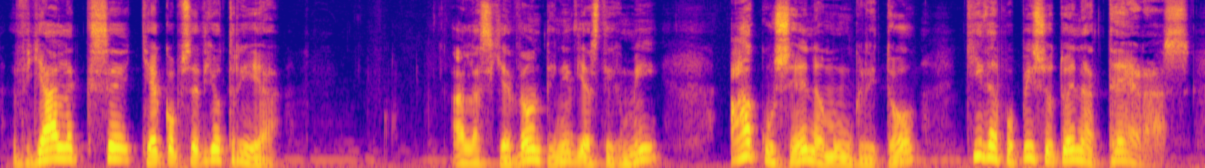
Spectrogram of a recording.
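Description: A storyteller giving an expressive, dramatic reading of a fairy tale. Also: medium pitch, husky.

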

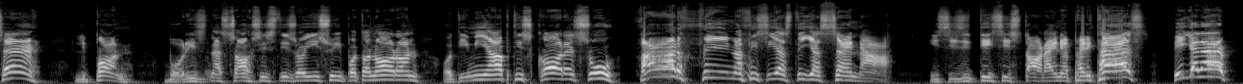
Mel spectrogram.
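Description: A storyteller voicing a hideous, stern male beast in a fairy tale, speaking slowly and menacingly. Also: pushed and bright. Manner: slow, drawn-out, booming delivery.

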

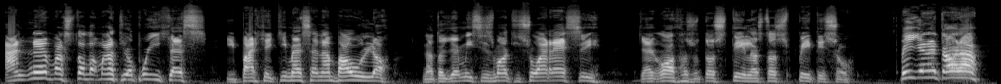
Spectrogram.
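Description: A storyteller voicing a hideous, stern male beast in a fairy tale, speaking slowly and menacingly. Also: sharp tone, close to an everyday voice. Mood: gruff. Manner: slow, drawn-out, booming delivery.

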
